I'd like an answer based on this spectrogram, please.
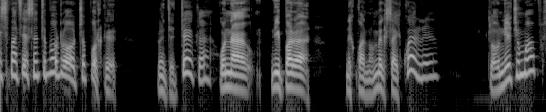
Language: Tetelcingo Nahuatl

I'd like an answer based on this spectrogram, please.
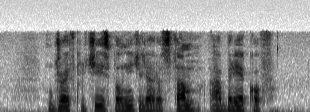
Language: Russian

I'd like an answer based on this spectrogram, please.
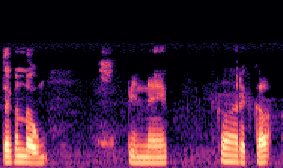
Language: Malayalam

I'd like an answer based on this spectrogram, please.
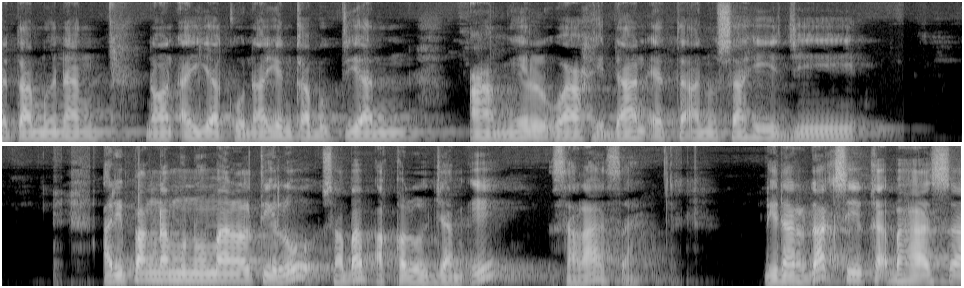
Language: Malay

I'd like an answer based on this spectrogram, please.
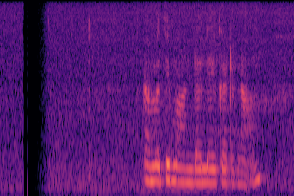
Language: Sinhala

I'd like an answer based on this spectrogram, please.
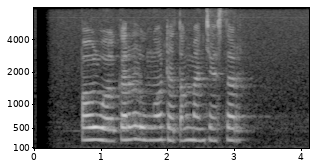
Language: Javanese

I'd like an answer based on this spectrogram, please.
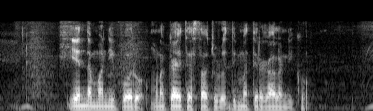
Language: Telugu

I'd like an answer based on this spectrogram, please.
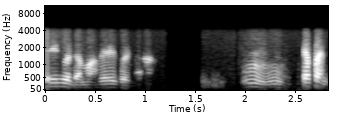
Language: Telugu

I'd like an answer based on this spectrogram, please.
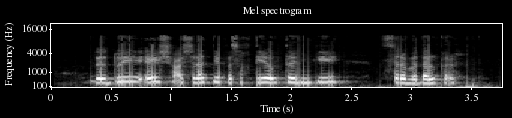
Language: Pashto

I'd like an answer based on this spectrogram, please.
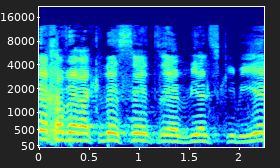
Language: Hebrew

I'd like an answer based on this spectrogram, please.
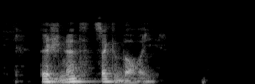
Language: Kabyle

